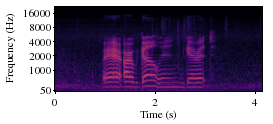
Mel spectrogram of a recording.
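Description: A young woman cries out loudly close to a microphone.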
